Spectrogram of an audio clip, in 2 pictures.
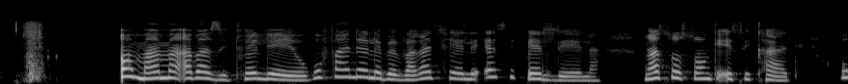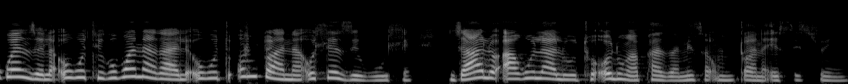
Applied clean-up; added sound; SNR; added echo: neural mask model Resemble Enhance denoiser.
